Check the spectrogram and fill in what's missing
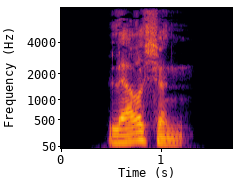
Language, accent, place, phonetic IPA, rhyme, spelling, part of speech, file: German, Germany, Berlin, [ˈlɛʁçn̩], -ɛʁçn̩, Lerchen, noun, De-Lerchen.ogg
- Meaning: plural of Lerche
